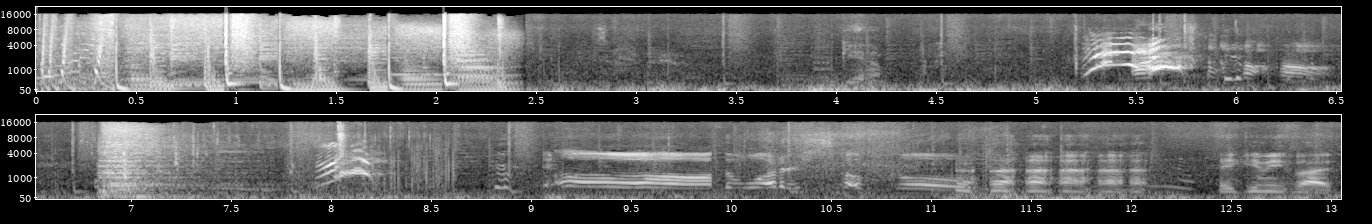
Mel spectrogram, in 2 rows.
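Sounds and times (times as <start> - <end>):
children squealing and shouting: 5.2 - 6.4, 7.8 - 8.5.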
